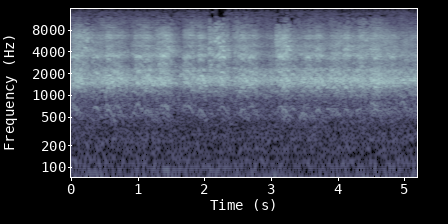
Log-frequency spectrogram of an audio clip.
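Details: Many crows with other birds calling at once, their rough caws blending into a continuous noisy chorus with faint rhythmic pulses and no quiet gaps.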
